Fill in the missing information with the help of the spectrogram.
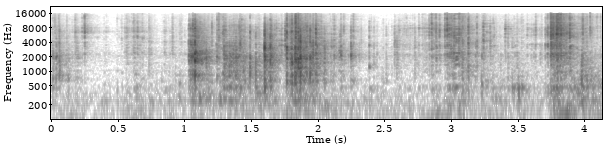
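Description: A metal knife blade scratches and carves a grid into the surface of a palm-sized solid blue soap bar held in one hand, shaving off small soap cubes. The cutting comes as bright, dry scraping and crunchy crinkling bursts with almost no low end, some strokes louder and sharper than others.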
